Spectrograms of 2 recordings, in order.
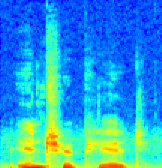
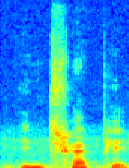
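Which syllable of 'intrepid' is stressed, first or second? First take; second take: first; second. First: The stress is on the first syllable. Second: The stress is on the second syllable. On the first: The speaker calls it wrong. "제가 발음을 잘못 알고 있었네요" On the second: The speaker calls it right. "second syllable에 스트레스가, word 스트레스가 있다"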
